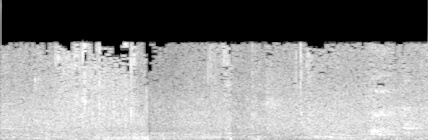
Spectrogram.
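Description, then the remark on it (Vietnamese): An audience applauds loudly to welcome visitors who came from other provinces, a dense, steady wash of clapping that holds at an even level for several seconds with no voices standing out. “Những anh chị em từ nơi khác đến đây giơ tay, chúng ta hân hoan chào đón những anh chị em ấy một tràng pháo tay thật lớn.”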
